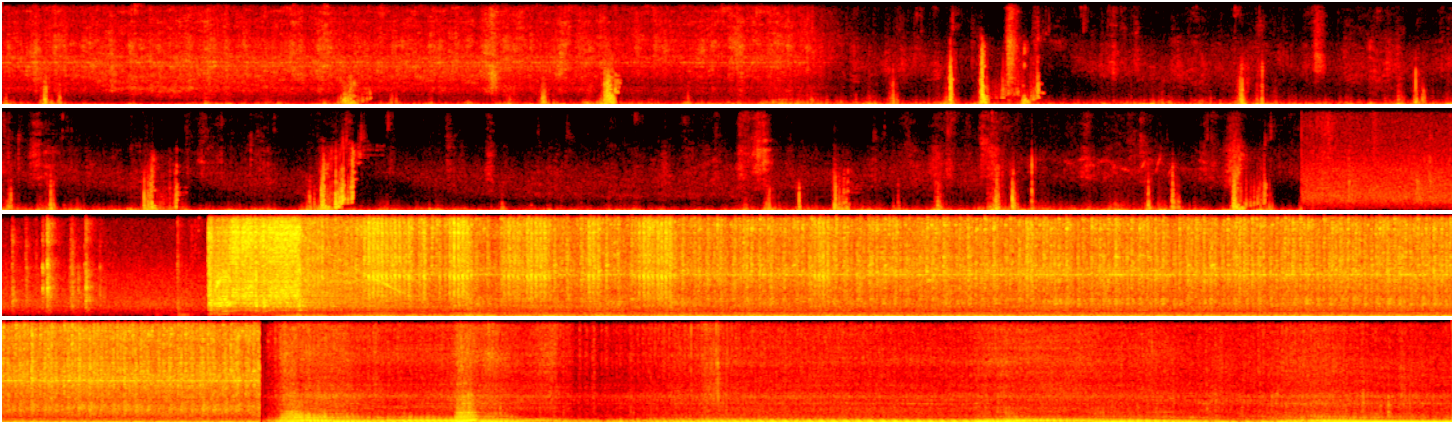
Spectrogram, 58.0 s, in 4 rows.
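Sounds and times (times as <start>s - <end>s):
car engine starting and idling: 27.5s - 58.0s
car engine revving at exhaust: 31.8s - 58.0s.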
